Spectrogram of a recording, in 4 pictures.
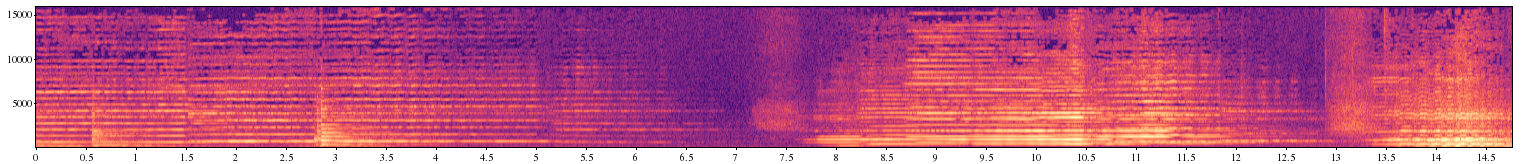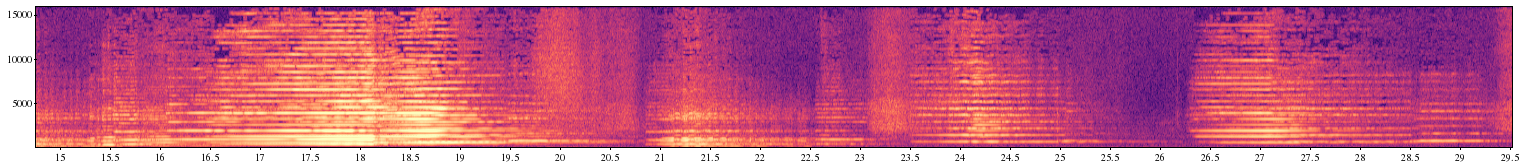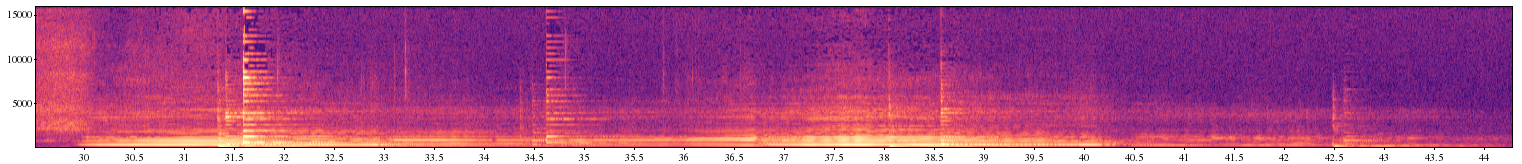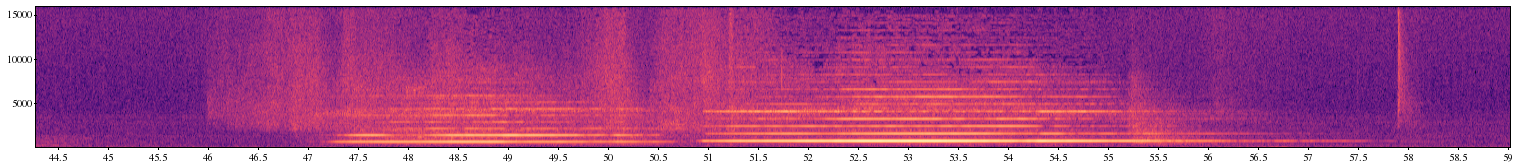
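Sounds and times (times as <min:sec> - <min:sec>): solo violin bowed: 0:00.0 - 0:06.6, 0:07.2 - 0:25.6, 0:26.3 - 0:44.2, 0:46.4 - 0:56.5.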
